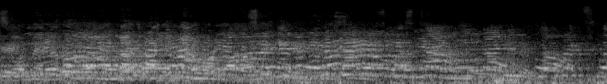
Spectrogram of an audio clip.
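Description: A crowd of women shouts and chants together outdoors.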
